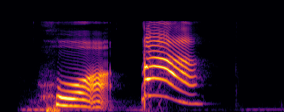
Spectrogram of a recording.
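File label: "huo ban", Mandarin Chinese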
